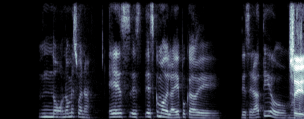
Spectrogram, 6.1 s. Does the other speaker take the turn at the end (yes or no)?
yes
